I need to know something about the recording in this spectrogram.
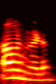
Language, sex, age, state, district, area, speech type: Telugu, female, 60+, Andhra Pradesh, Visakhapatnam, urban, conversation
